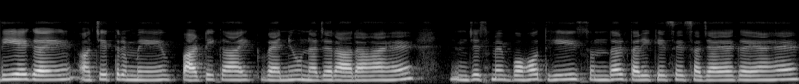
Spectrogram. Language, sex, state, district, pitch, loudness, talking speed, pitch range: Hindi, female, Bihar, Vaishali, 215 Hz, -18 LUFS, 165 wpm, 205-225 Hz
